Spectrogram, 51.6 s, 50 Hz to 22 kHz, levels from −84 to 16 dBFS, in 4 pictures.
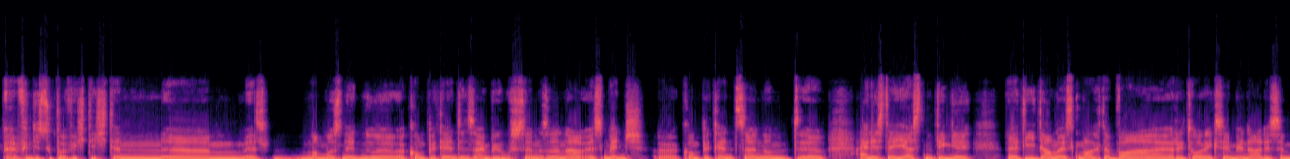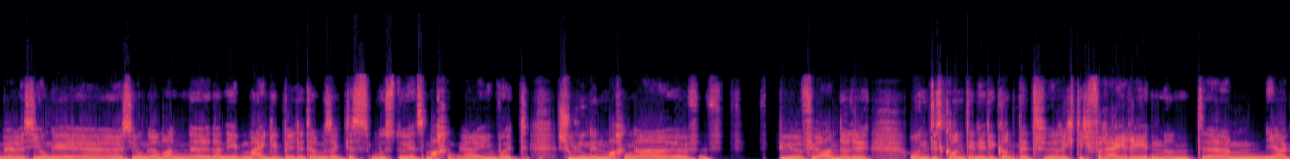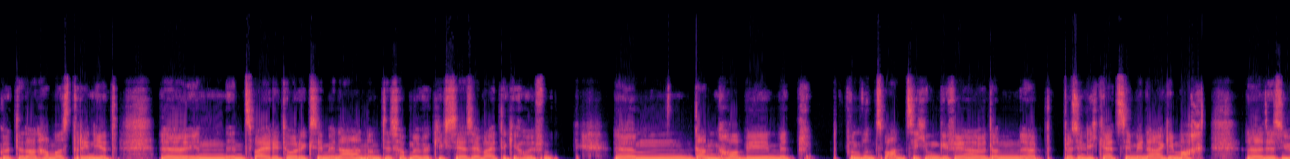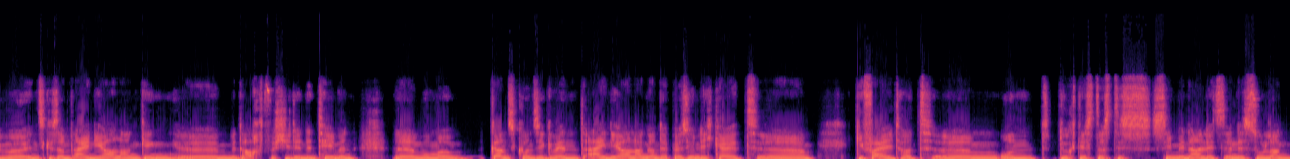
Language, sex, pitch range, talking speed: German, male, 110-130 Hz, 165 wpm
